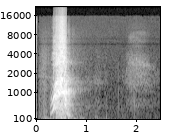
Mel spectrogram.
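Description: A boy's loud, sharp gasp, about half a second long and falling in pitch, as he wakes with a start from a nightmare.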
